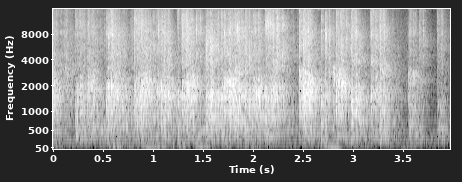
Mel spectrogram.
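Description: Steady audience applause at the Fintech Week, closing a conversation with a guest, a dense wash of many hands clapping with small swells in loudness, continuing without pause throughout and with no voices standing out.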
